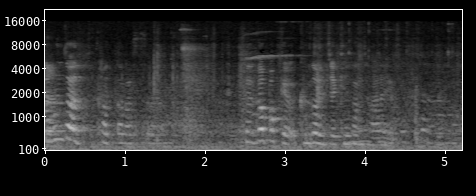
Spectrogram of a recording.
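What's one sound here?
A young woman speaks casually and close by.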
